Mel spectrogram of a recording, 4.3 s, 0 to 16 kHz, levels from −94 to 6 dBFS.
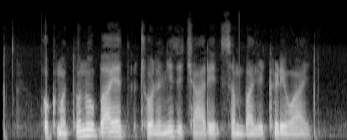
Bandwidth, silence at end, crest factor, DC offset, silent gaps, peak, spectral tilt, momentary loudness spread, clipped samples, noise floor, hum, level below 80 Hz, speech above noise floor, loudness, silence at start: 6.2 kHz; 0.45 s; 16 dB; under 0.1%; none; 0 dBFS; -10 dB/octave; 8 LU; under 0.1%; -42 dBFS; none; -48 dBFS; 27 dB; -16 LUFS; 0.05 s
